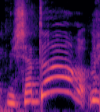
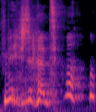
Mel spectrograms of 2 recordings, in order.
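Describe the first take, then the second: First: Real thrill over the stickers; gushing. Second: Slow "mais j'adore" through a laugh; real amused giggle while gushing. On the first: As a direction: squeal "Mais j'adore" with delight. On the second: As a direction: let "mais j'adore" melt into laughter, drawn out. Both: Real, not acted. Gushing over kitsch Christmas stickers.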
